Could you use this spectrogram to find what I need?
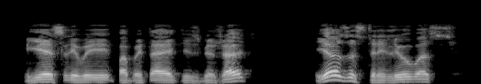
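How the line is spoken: Sudden indifferent statement. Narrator (Russian): вдруг заявил Вилли безразличным тоном

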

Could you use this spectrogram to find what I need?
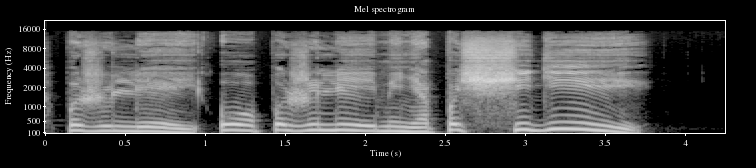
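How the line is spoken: Nearly shouting. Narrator (Russian): она почти крикнула

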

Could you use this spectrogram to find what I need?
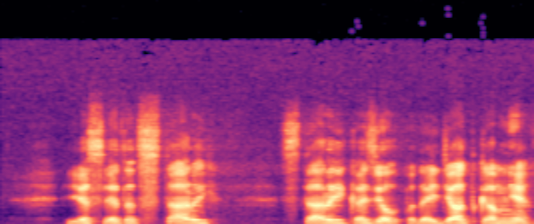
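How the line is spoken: Shouted. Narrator (Russian): закричала Нора

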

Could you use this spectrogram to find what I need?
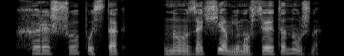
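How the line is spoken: Quiet. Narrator (Russian): Моника тихо сказала

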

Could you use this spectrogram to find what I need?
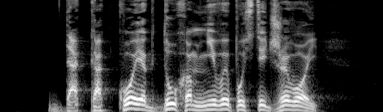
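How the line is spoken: Loud startling bark. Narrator (Russian): Амир так рявкнул, что я вздрогнула

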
